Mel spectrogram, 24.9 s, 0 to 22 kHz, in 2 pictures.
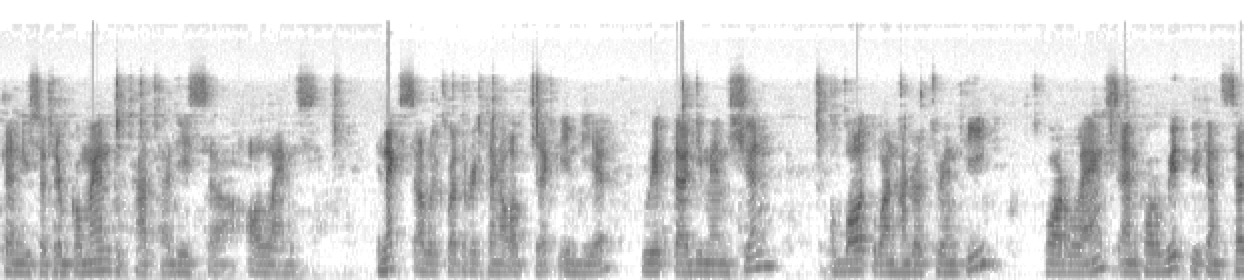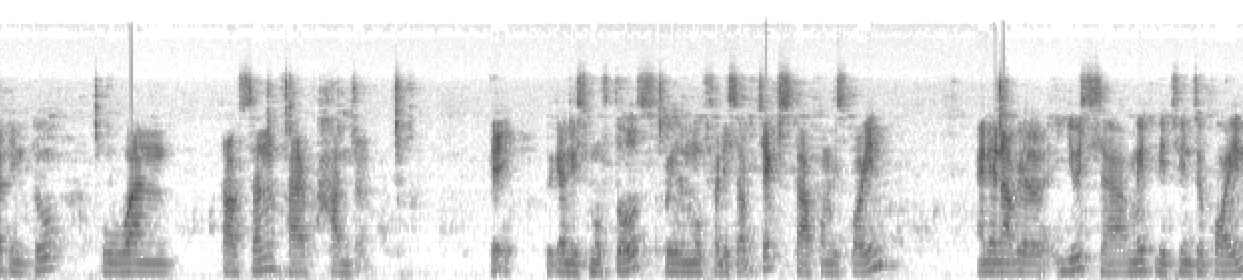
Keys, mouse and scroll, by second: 0.0-0.9 typing, 1.5 click, 3.1-5.1 typing, 3.5 middle click, 6.4 click, 6.5 d, 7.9-9.3 typing, 10.8 space, 13.2 typing, 14.6-16.2 typing, 16.9 click, 17.8 m, 18.8 space, 19.1 click, 19.9 space, 21.5 click, 22.5 shift+right click, 24.3 click.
